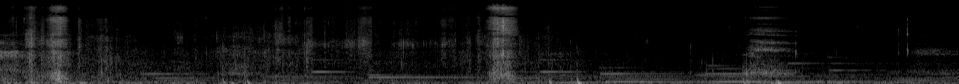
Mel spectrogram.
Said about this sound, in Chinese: 哎呀，擤鼻涕。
